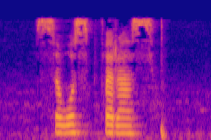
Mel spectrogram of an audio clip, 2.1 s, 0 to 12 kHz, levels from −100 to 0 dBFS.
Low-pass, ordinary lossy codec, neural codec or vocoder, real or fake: 7.2 kHz; MP3, 64 kbps; none; real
